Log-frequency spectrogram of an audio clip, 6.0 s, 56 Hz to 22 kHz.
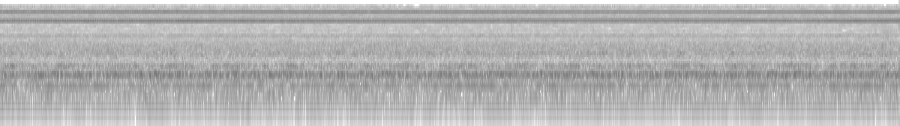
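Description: Rivett 608 lathe running steadily: a constant electric-motor and drive hum with several fixed tones over a low noise.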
